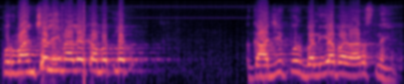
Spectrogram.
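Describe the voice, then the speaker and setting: A man with a very high voice speaks at normal speed in a roughly recorded geography lesson. He lectures repetitively, going back over terms and asking his students questions.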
